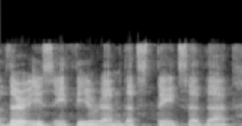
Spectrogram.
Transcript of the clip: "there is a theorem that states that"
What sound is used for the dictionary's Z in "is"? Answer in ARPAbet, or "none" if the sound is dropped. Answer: S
